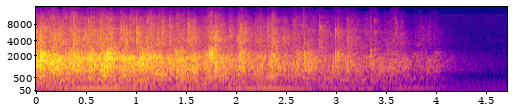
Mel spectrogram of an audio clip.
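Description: Audience applauding a live band at the end of a song, the clapping fading out about four seconds in.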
